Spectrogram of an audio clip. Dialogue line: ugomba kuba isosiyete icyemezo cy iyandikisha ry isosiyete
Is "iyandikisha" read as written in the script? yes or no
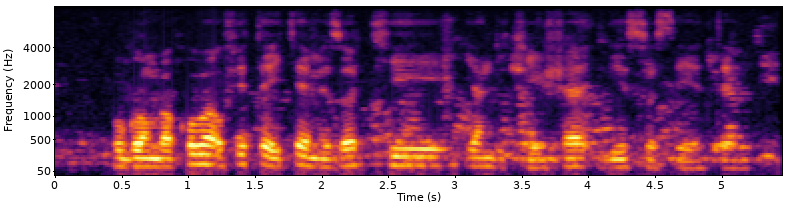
yes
